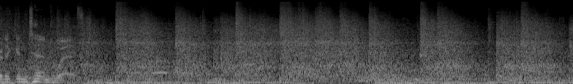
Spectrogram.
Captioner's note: raining hail on metal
